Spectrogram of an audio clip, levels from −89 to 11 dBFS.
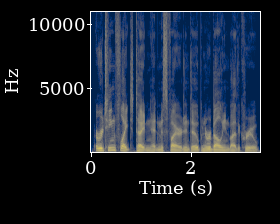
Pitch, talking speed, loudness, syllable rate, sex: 110 Hz, 230 wpm, -18 LUFS, 6.9 syllables/s, male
